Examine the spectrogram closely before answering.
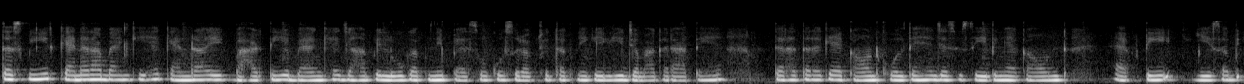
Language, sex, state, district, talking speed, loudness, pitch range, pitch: Hindi, female, Uttar Pradesh, Varanasi, 170 wpm, -13 LUFS, 195-210 Hz, 200 Hz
